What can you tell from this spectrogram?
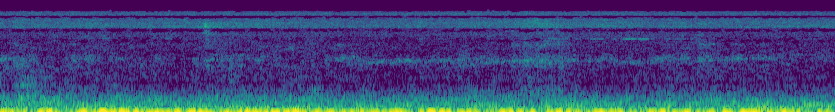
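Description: Passenger elevator car travelling downward between floors: a steady low rumble from the moving car and its drive.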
